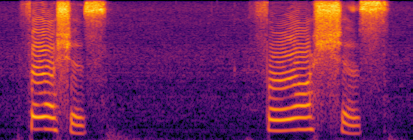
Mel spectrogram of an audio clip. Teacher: here the second syllable is accented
